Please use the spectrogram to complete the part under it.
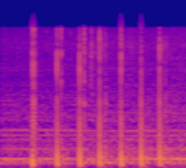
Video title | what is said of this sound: Potato Rolls | Hollow sounding which means they're cooked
